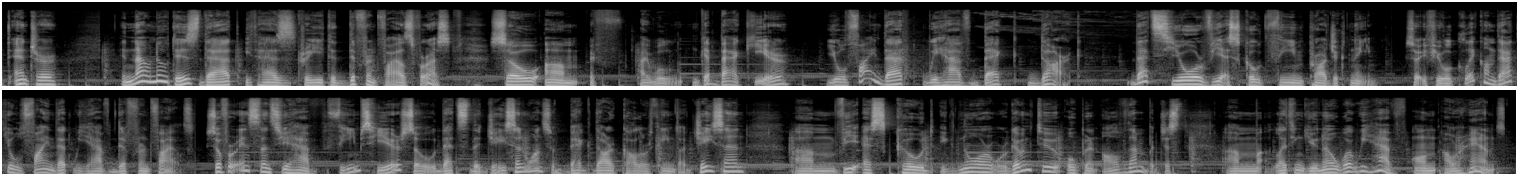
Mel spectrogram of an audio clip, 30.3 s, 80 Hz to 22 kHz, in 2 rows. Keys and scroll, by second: 6.2 ctrl+`, 6.9 ctrl+b, 8.9 1, 13.4 1, 14.6 1, 30.1 ctrl+`.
